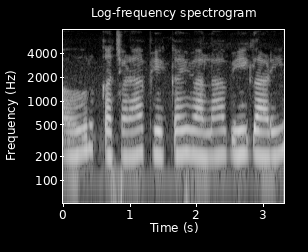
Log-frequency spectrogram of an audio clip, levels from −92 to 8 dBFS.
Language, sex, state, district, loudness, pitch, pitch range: Bhojpuri, female, Uttar Pradesh, Gorakhpur, -18 LUFS, 210 Hz, 205-215 Hz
